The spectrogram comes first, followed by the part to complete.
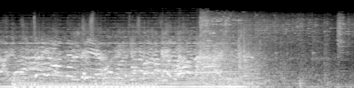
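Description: Film soundtrack of men shouting over one another, over a low steady hum. It fades away about three seconds in.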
